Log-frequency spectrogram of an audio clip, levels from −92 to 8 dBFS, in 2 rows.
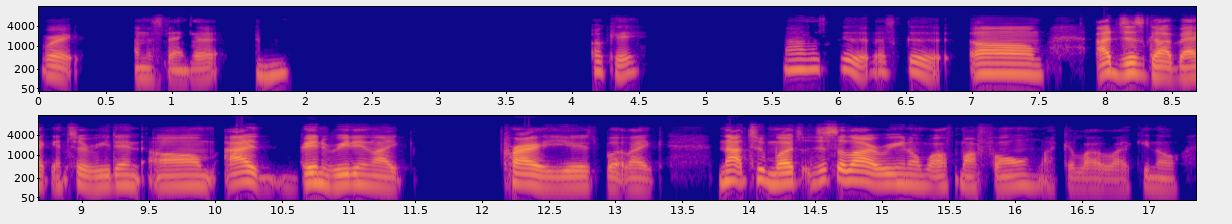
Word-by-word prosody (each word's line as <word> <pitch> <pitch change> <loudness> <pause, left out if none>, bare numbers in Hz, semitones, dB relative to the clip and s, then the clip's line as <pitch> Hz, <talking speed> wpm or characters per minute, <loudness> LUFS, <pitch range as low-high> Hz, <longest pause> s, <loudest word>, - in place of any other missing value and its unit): right, - - -2 0.4
understand 100 -4 -10
that, 100 +1 -7 0.3
mhm. 135 +4 -11 2.3
Okay. 160 -1 -8 1.0
Oh, 200 +1 -5
that's 200 -1 -10
good 195 - -5
that's 160 - -12
good, 145 -9 -5 0.3
um, 150 -2 +3 0.4
I - - +6
just 150 0 +1
got 120 -4 +1
back 115 +1 0
into 125 -5 -5
reading, 120 +3 -5
um, 120 +1 -2
I'd 155 - +3
been 145 0 +5
reading, 130 +1 +1
like, 110 -4 -2 0.8
prior 135 -3 +7
years, 110 0 -5
but, 110 - -4
like, 100 -2 -6 0.4
not 175 +1 +6
too 185 -2 -2
much. 140 +2 +5
Just 175 +5 -2
a - - +6
lot 165 -3 +7
of 130 - +2
reading 135 0 -2
on 125 -1 -7
off 115 +1 -4
my 110 -1 -4
phone, 120 +3 -7
like, - - -20
a - - -11
lot 100 0 -10
of - - -10
like, 90 0 -12
you 115 - -13
know, 100 -2 -12
130 Hz, 155 wpm, -23 LUFS, 110-150 Hz, 2.3 s, prior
